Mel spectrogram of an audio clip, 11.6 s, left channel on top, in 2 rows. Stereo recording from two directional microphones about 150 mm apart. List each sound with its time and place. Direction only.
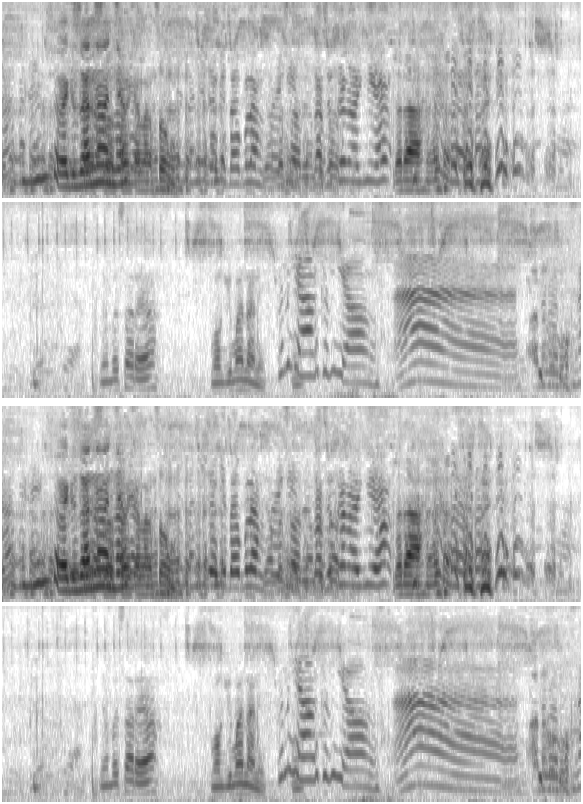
0.0 s speech: 45° left (ahead or behind)
1.4 s speech: 90° left
1.6 s speech: 45° left (ahead or behind)
3.9 s speech: 90° left
4.2 s speech: 40° left (ahead or behind)
6.9 s speech: 40° left (ahead or behind)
